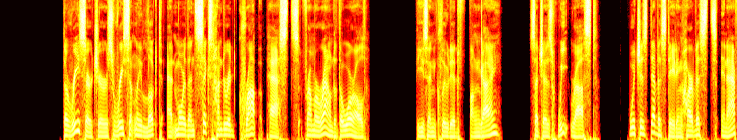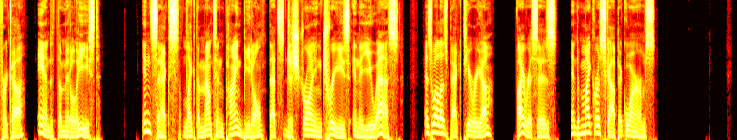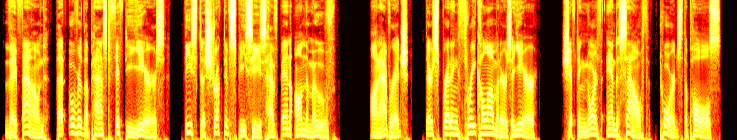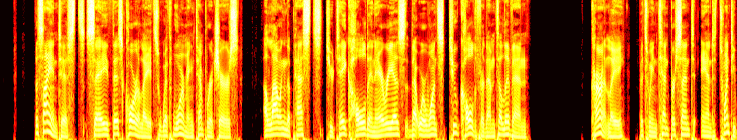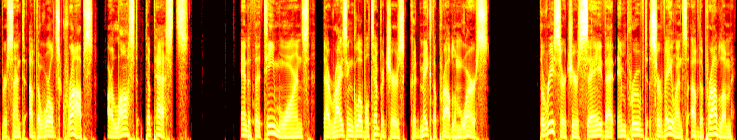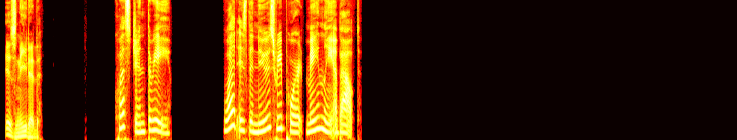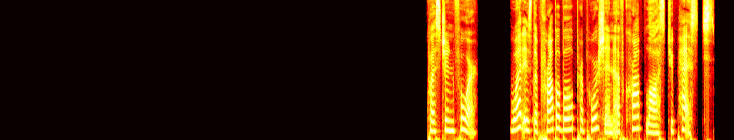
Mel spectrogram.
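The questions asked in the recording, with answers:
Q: What is the news report mainly about?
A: Crop pests are spreading towards the poles as global temperatures rise

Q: What is the probable proportion of crop loss to pests?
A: Between 10% and 20% of the world's crops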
